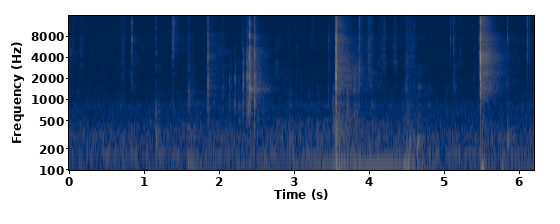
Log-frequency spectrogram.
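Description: Handling of a Spec dry-herb vaporizer as its parts are fitted together: small clicks and scrapes, with two sharp knocks, one about three and a half seconds in and one near the end.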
